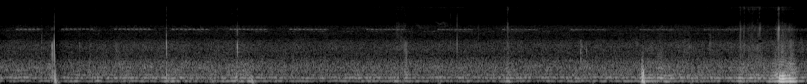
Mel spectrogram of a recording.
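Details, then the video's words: Constant deep hum of honey bees in South Aceh, Indonesia, disturbed while being installed at Pucok Krueng, where they sting. The droning is even and unbroken, with a few isolated knocks and a faint high steady tone. "di sengat tawon lebah madu aceh"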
